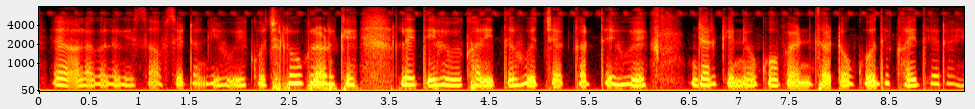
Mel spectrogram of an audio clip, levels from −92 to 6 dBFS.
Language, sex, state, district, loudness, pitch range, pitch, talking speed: Hindi, female, Maharashtra, Sindhudurg, -17 LUFS, 215-275 Hz, 235 Hz, 175 wpm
